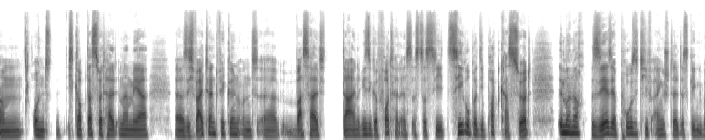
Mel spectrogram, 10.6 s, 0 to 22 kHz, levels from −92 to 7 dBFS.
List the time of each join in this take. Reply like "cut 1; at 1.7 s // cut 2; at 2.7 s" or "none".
none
